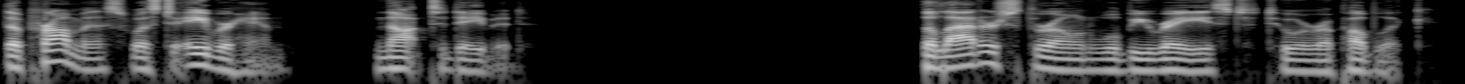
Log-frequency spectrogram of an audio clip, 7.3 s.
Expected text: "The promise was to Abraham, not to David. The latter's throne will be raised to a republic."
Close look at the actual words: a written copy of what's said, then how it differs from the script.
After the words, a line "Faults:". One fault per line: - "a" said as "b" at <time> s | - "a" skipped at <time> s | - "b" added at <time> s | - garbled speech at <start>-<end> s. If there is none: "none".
"The promise was to Abraham, not to David. The latter's throne will be raised to a republic."
Faults:
none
